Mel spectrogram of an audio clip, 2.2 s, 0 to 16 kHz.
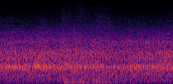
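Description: A dense stadium crowd roars continuously at match day in the football game eFootball 2026, Barcelona vs Mallorca, a broad steady wash of cheering with no breaks.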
